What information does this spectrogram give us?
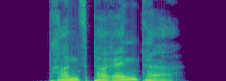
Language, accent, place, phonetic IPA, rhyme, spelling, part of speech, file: German, Germany, Berlin, [ˌtʁanspaˈʁɛntɐ], -ɛntɐ, transparenter, adjective, De-transparenter.ogg
- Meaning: 1. comparative degree of transparent 2. inflection of transparent: strong/mixed nominative masculine singular 3. inflection of transparent: strong genitive/dative feminine singular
